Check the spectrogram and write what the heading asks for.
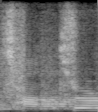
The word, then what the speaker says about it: ছাত্র: ছাত্র হ্যা ছাত্র তাহলে ছাত্রর উচ্চারণ কি হবে ছাত্র ঠিক আছে ত নিচে হসন্ত হবে তারপরে তফালা হবে তফলা ছাত্র এটা কিন্তু আমাদের আসতে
